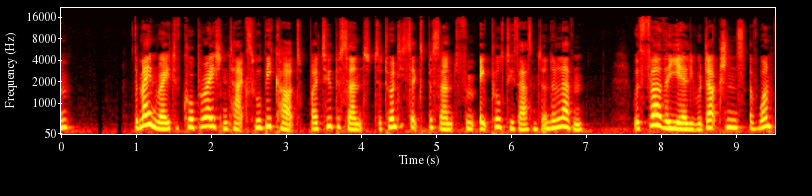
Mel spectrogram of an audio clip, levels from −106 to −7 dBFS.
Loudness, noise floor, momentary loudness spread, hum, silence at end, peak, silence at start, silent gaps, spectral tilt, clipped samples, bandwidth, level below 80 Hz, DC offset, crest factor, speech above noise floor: -31 LUFS; -61 dBFS; 9 LU; none; 0.05 s; -12 dBFS; 0 s; 0.48-0.54 s, 0.75-0.81 s; -5 dB/octave; under 0.1%; 16.5 kHz; -62 dBFS; under 0.1%; 20 dB; 31 dB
